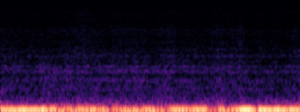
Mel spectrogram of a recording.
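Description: Studio room tone: a steady low hum with little else above it.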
